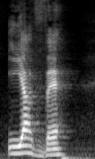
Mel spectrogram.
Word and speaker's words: Yahvé: Para quem não sabe, o nome original na escrita é um tetragrama que é quase impronunciável. Por isso que na transliteração falamos Yahvé.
